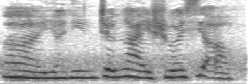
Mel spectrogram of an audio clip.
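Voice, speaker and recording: A woman acting in a Chinese audio drama as a courteous, composed elderly hotel guest with a polite, measured way of speaking. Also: a little high, steady tone, darkish tone, a little hiss or hum. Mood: polite, attentive.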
